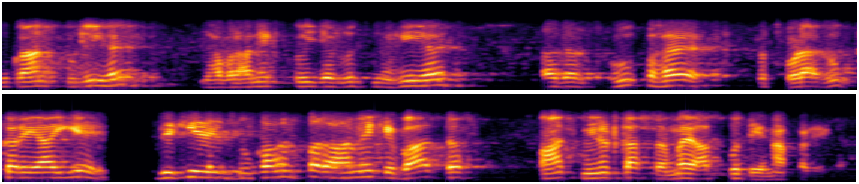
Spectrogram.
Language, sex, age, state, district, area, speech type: Hindi, male, 45-60, Uttar Pradesh, Azamgarh, rural, conversation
